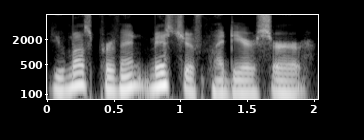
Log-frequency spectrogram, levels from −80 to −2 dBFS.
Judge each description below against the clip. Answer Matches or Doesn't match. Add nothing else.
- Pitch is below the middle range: Matches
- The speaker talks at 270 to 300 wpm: Doesn't match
